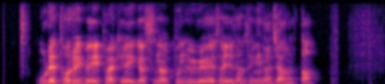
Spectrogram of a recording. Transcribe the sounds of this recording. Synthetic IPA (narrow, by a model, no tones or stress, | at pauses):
oɾe̞tʰʌɾime̞ipʰaɭke̞iɡjʌs͈ɯnakunɯɭweːs̬ʰʌje̞s̬ʰansʰe̞ŋinad͡ʑianat̚t͈a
